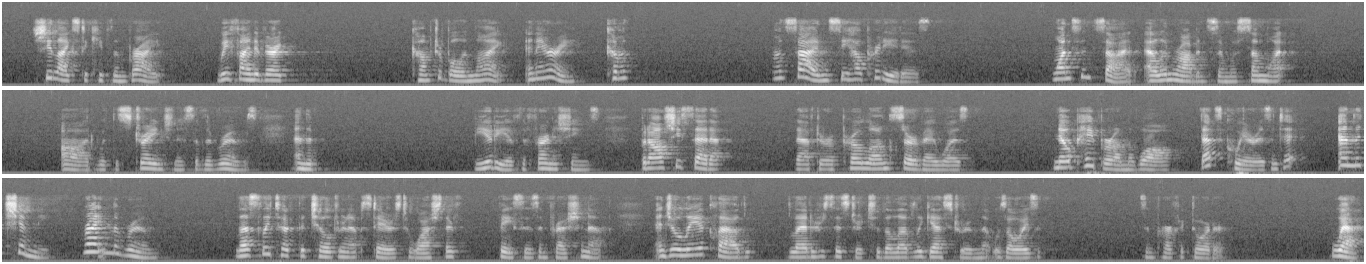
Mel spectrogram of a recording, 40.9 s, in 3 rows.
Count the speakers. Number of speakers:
1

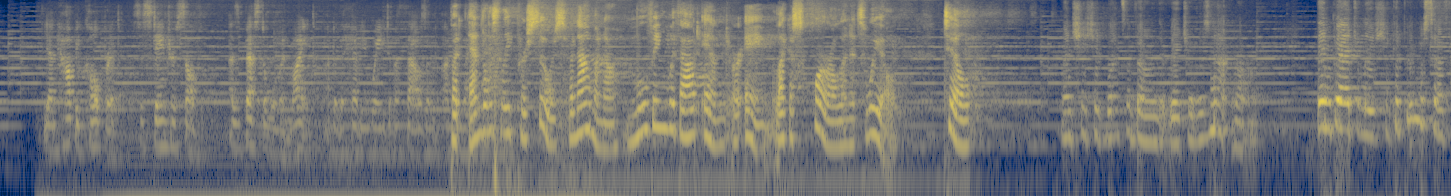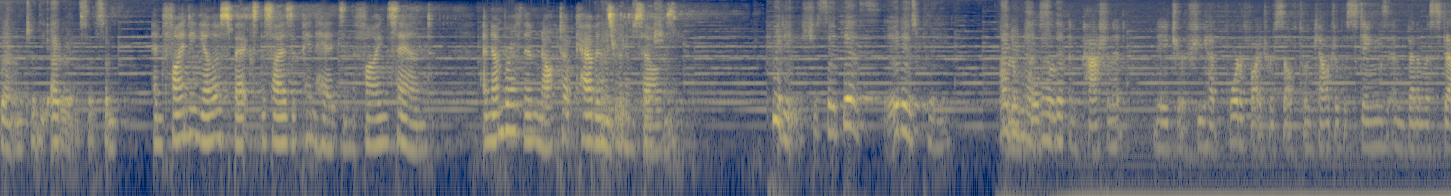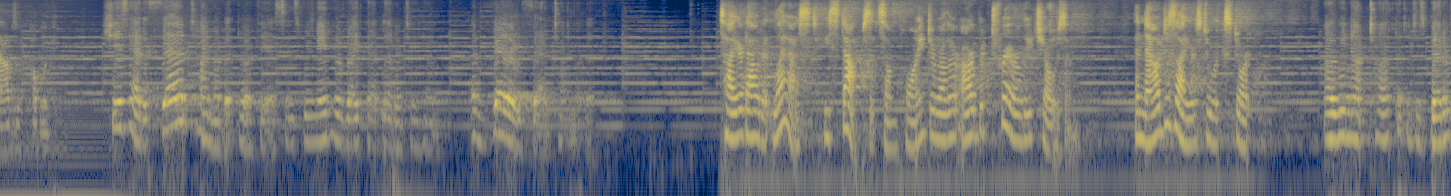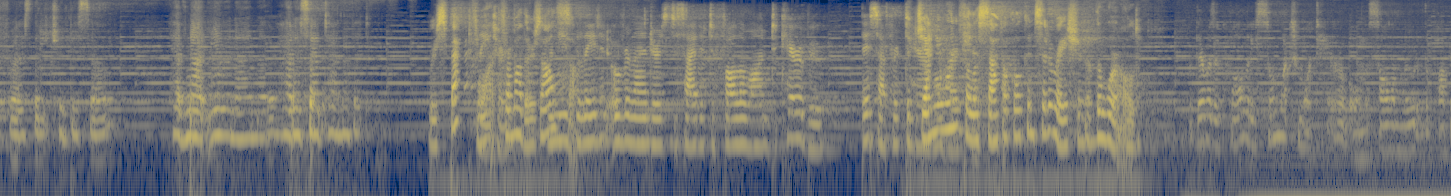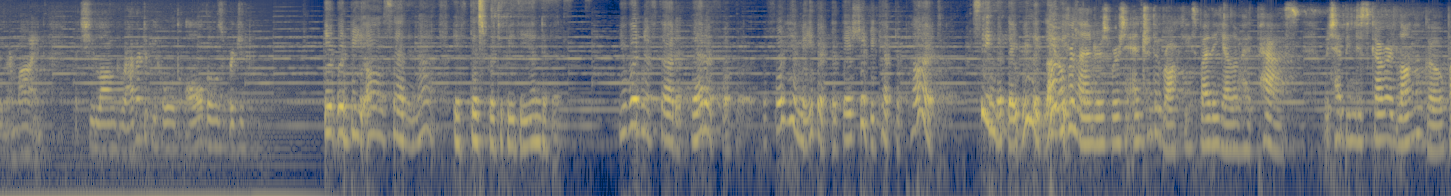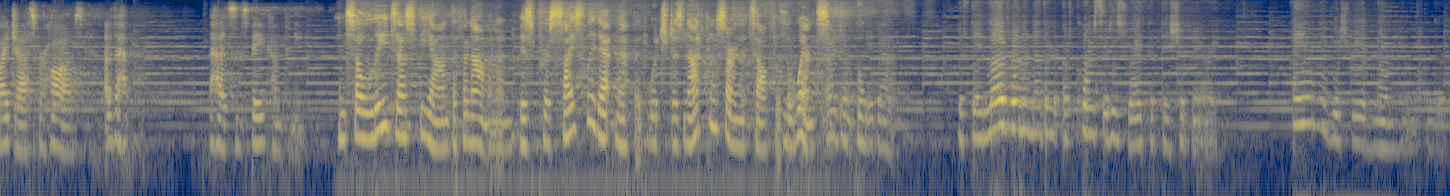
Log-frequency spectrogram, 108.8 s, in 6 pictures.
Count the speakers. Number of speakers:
4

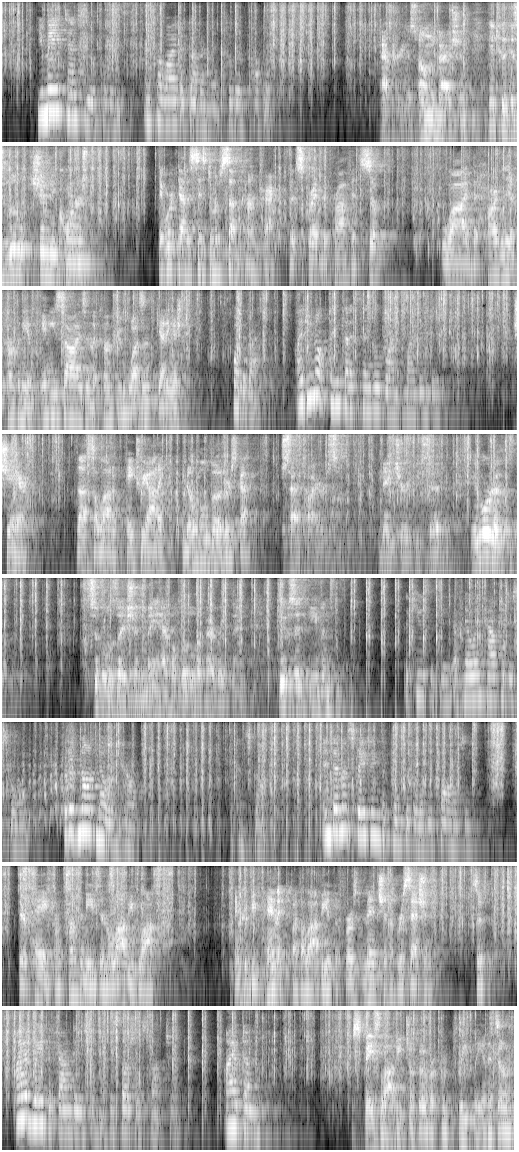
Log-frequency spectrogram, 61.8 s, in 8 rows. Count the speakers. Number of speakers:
3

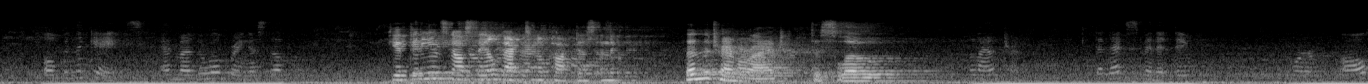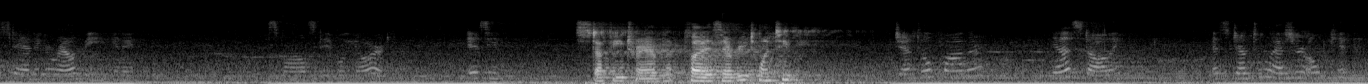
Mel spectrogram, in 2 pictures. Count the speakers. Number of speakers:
3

